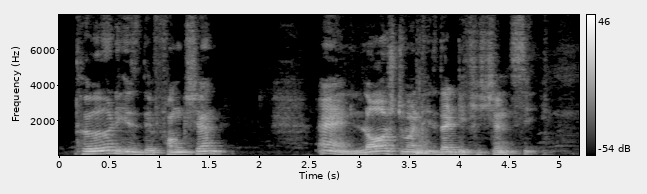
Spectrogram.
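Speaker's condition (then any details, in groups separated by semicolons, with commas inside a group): No condition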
